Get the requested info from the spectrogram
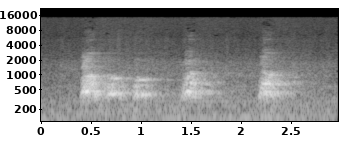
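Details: Neighbors' dogs sound off at passers-by on the sidewalk late at night, February 2, 2013: three loud, clipped barks in quick succession, the first a doubled bark, each sharp and harsh.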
